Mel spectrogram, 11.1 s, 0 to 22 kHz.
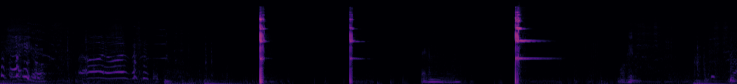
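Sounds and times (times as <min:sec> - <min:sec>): faint low voice murmurs: 0:06.4 - 0:07.0
glasses clinking: 0:07.8 - 0:08.3.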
